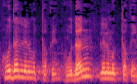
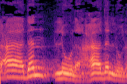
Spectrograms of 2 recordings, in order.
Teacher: عندك تنوين بعده لام، ماذا تفعل؟ تدغم تنوين في اللام.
